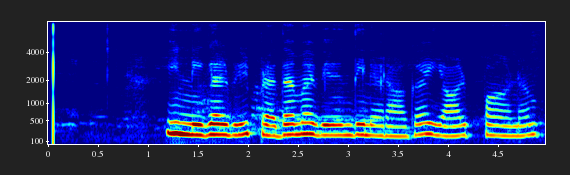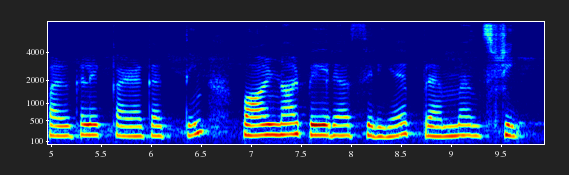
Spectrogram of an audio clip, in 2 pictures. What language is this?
Tamil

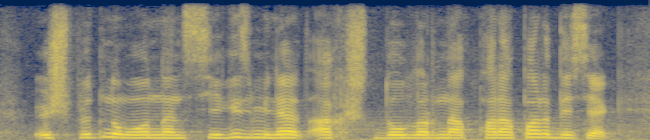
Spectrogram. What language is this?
Kazakh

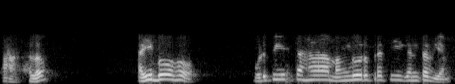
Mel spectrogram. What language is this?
Sanskrit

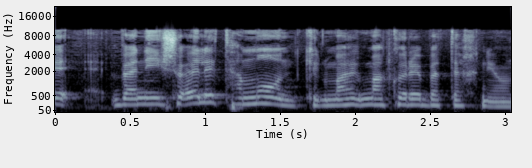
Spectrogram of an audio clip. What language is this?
Hebrew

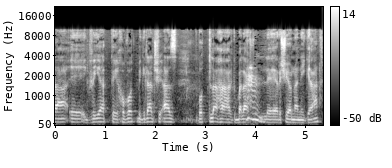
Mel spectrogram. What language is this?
Hebrew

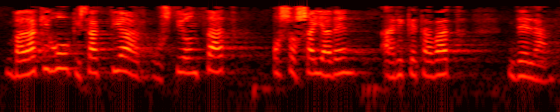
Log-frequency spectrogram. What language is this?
Basque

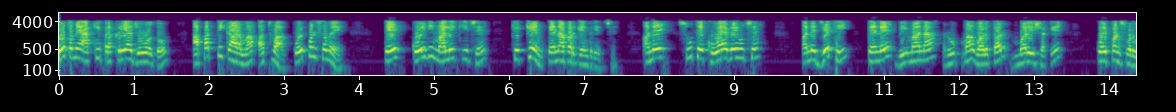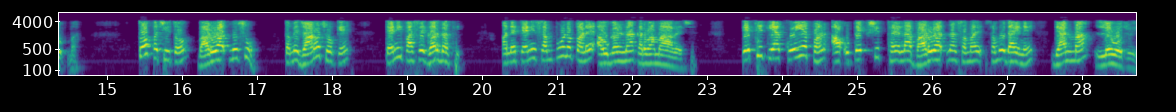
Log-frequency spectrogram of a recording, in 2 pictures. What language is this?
Gujarati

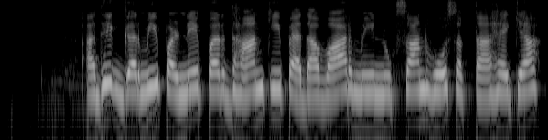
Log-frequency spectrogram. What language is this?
Hindi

